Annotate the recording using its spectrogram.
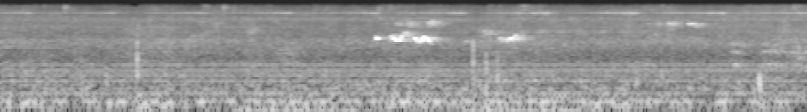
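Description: Quiet background: a steady low hum with a few short bird chirps around the middle.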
